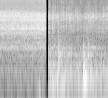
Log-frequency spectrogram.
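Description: Ginger, cumin, coriander and tomato paste drop into hot oil for a jackfruit kofta curry masala; a bright steady sizzle breaks off abruptly for an instant, then resumes slightly softer with light stirring scrapes.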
